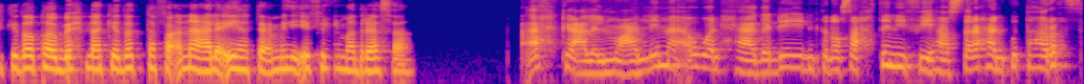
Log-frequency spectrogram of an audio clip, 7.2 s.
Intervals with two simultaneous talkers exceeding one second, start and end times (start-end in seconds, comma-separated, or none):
none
